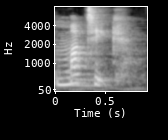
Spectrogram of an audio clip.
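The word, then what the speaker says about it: Matič: great producer we like called matik or vermat eats but it looks like matic when in the spelling that you'll see on the label i'm pronouncing spanish yes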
